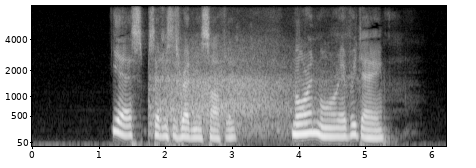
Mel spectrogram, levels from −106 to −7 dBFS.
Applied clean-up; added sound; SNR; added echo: none; Crowd; 10 dB; none.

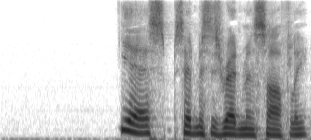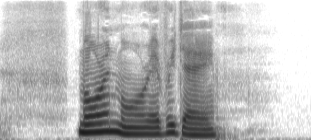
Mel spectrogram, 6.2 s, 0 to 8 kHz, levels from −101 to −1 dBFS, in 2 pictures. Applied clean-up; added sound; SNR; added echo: none; none; none; none.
